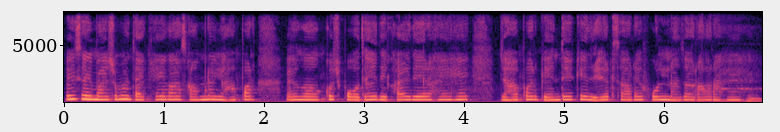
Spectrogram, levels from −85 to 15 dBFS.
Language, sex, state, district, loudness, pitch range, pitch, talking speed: Hindi, female, Rajasthan, Jaipur, -15 LUFS, 255-285 Hz, 265 Hz, 205 wpm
